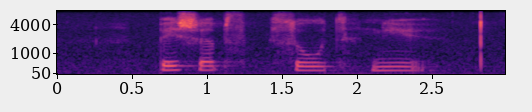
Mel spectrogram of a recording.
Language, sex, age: English, female, 20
